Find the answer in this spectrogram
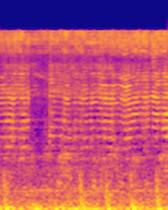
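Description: Electric nail drill with a fine cuticle bit whining steadily while it blends the gel nail into the cuticle area, the pitch wavering slightly under load, with background music underneath.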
